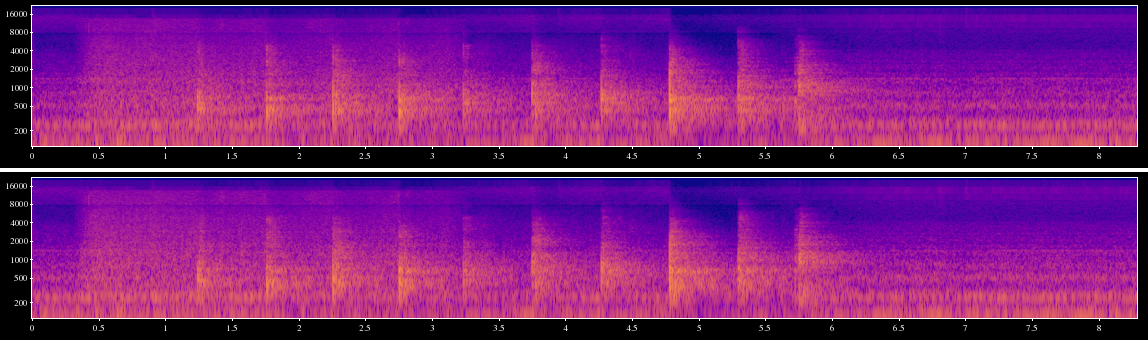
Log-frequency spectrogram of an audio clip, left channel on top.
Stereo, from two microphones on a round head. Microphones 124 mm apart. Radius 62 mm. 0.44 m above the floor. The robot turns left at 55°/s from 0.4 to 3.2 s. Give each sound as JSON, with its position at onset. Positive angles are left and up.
{"t": 1.2, "sound": "footsteps", "side_deg": 75, "distance_m": 1.2}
